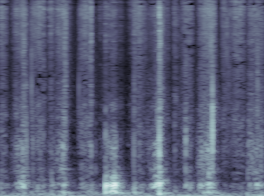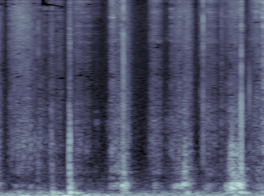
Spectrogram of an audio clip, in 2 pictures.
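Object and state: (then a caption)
Dark chocolate bar being shaved. A steel kitchen knife scrapes along the edge of a solid dark chocolate bar resting on a dark board and steadied by fingertips, shaving off fine shavings. Short, dry, irregular scraping strokes come roughly twice a second, with muffled low-heavy scrapes and a few louder crunching strokes.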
